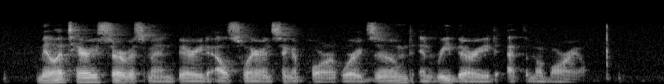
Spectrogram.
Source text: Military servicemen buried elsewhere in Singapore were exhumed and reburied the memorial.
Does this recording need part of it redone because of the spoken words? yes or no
yes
